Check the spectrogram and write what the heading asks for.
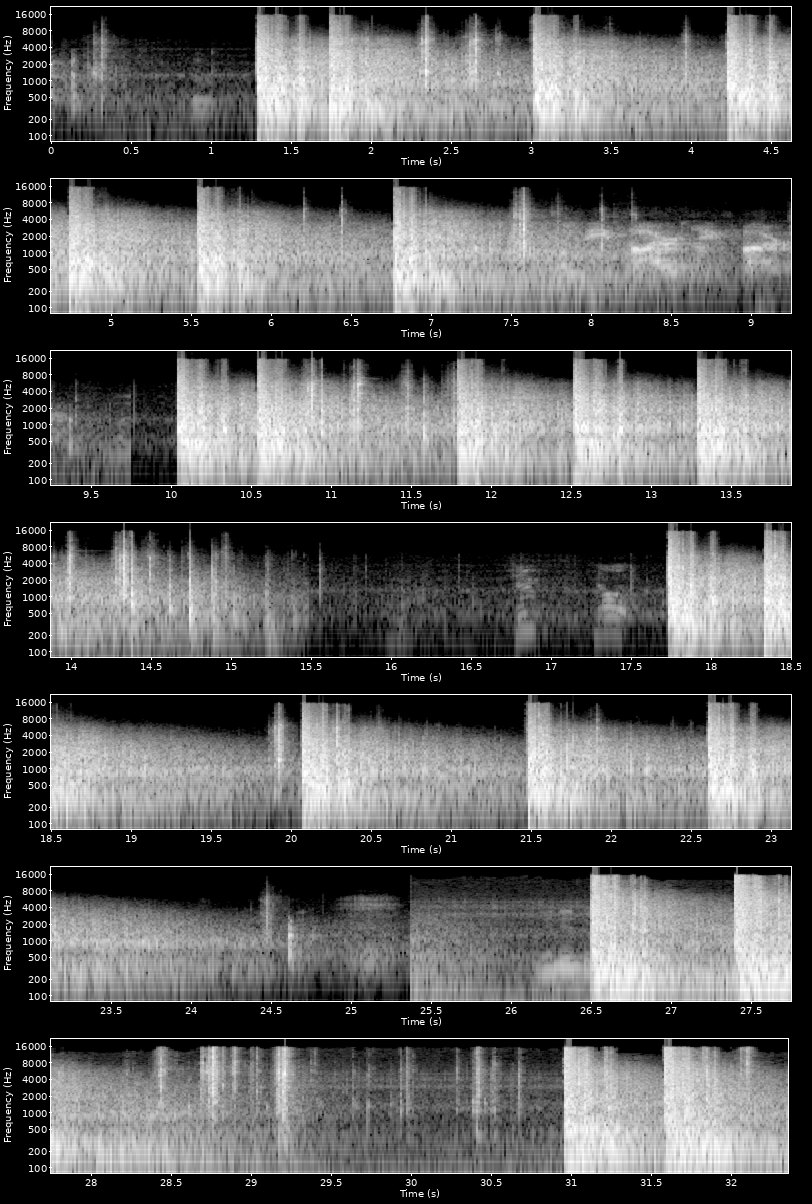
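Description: Rifle fire from a firing line: single shots fired in quick, irregular strings, often about two a second, each crack trailing off in a ringing echo. The firing comes in three main runs with short lulls of a second or two between them, and a shorter run near the end.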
